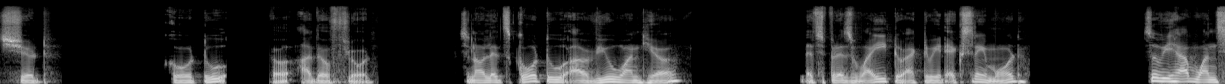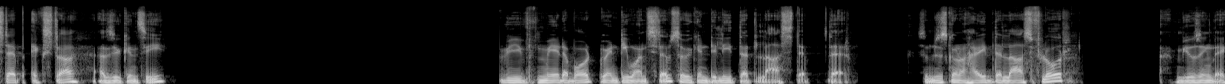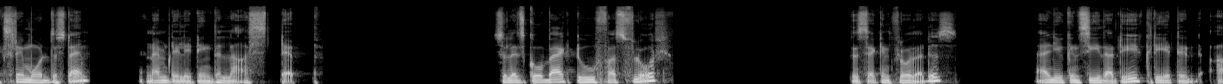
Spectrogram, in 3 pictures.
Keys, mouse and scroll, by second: 2.7 space, 2.8 scroll down 5, 3.2 Escape, 3.5 Escape, 3.6 scroll up 4, 8.5 y, 9.0 middle click, 9.7-11.1 scroll up 28, 11.1 middle click, 13.5 scroll down 6, 14.1-14.7 scroll down 12, 14.8-15.4 scroll up 14, 15.4 middle click, 17.7-18.2 scroll down 14, 18.4-19.3 scroll up 13, 20.5 scroll down 7, 21.4 F2, 23.0 double click, 23.2 double click, 24.1 scroll up 4, 24.7 middle click, 25.7 Delete, 27.9 scroll down 5, 28.5 y, 29.0 F3, 29.5 Escape, 29.7 Escape, 33.8 middle click.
